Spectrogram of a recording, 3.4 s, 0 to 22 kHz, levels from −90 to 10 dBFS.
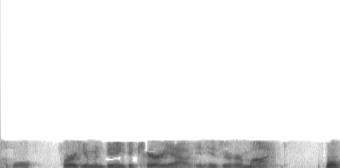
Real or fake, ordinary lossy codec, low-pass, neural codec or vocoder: real; MP3, 16 kbps; 3.6 kHz; none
